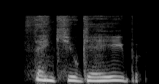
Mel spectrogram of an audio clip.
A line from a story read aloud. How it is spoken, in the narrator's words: she cried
